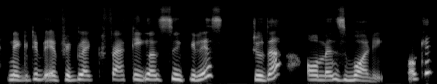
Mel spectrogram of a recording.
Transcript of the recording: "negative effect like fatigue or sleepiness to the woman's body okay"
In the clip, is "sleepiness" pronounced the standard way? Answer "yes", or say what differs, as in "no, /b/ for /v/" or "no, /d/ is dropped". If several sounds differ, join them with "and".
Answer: no, /l/ is dropped and /l/ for /n/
